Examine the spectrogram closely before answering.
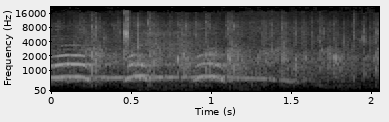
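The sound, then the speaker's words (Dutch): Warm applause from a church audience, soft and steady over about two seconds, with a voice-like tonal sound gliding above the clapping. “Kunnen we Deborah bedanken met een hartelijk applaus.”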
